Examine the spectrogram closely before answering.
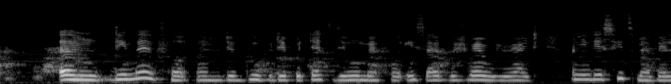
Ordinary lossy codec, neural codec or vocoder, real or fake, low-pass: none; none; real; 10.8 kHz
